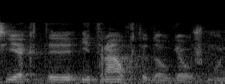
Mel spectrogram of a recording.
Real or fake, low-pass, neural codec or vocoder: real; 7.2 kHz; none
